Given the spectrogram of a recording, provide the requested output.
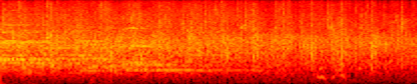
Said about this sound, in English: I think it means something that there's not a huge number of people clapping, but they clapped very loudly.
